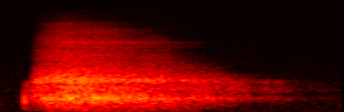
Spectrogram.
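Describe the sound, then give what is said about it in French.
A single long breath is blown out during a relaxation exercise. The exhale starts abruptly, holds a soft airy rush, then tapers away into silence, fairly faint overall. “Une deuxième fois, on inspire et on souffle.”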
